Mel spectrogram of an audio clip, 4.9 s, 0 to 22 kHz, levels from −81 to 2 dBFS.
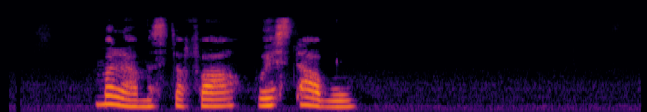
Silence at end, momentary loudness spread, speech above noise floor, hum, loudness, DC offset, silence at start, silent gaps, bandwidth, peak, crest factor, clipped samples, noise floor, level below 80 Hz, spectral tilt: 2.2 s; 8 LU; 37 dB; none; -26 LUFS; under 0.1%; 0.75 s; none; 11.5 kHz; -8 dBFS; 20 dB; under 0.1%; -62 dBFS; -80 dBFS; -4 dB/octave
